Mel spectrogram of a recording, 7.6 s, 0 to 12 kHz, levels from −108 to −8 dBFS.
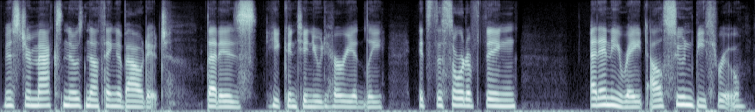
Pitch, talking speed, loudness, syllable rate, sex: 185 Hz, 175 wpm, -20 LUFS, 5.0 syllables/s, female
